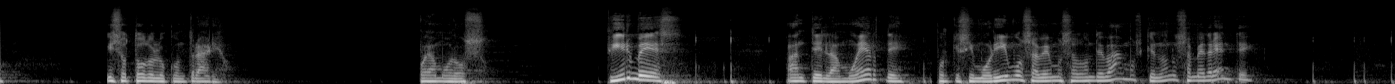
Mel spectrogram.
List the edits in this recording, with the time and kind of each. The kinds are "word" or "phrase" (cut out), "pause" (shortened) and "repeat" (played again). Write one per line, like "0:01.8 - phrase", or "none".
0:09.3 - pause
